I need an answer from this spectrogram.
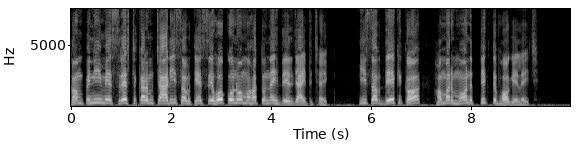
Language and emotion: Maithili, disgusted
